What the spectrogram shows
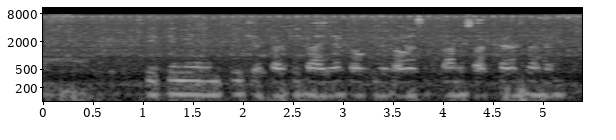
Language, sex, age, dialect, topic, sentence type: Magahi, male, 25-30, Central/Standard, agriculture, statement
